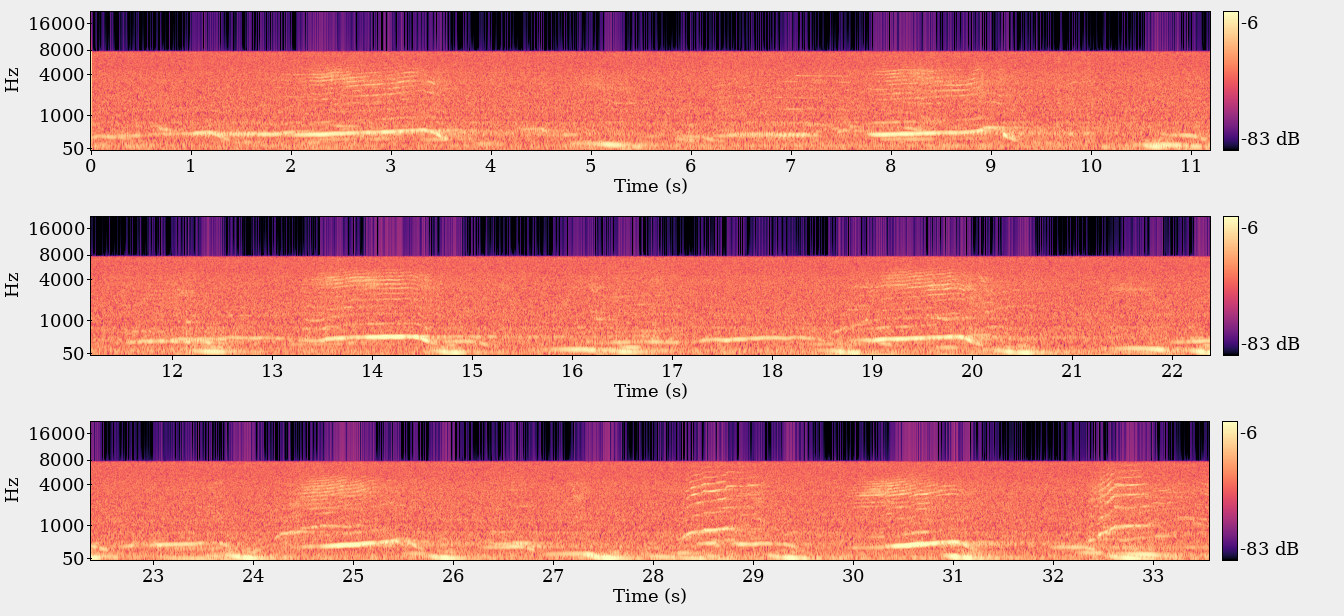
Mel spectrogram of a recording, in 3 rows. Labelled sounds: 1.9	3.3	humpback whale, 0.83 to 4.4 kHz
7.0	7.4	humpback whale, 3.8 to 4.0 kHz
7.7	8.9	humpback whale, 2.0 to 4.7 kHz
13.6	14.5	humpback whale, 0.83 to 5.1 kHz
18.8	20.0	humpback whale, 0.99 to 5.2 kHz
24.4	25.2	humpback whale, 0.80 to 4.2 kHz
28.4	29.1	humpback whale, 0.80 to 4.5 kHz
30.0	31.1	humpback whale, 2.8 to 4.5 kHz
32.5	33.5	humpback whale, 0.80 to 6.1 kHz

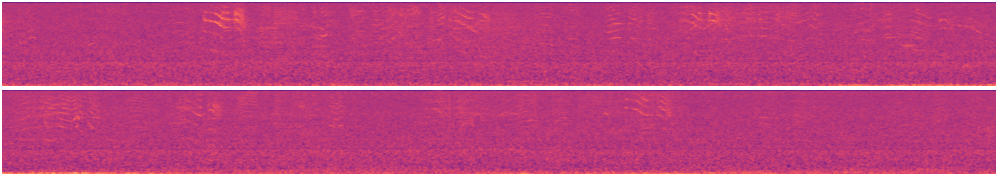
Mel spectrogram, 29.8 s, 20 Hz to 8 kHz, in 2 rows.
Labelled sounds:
3.0	4.1	Pacific white-sided dolphin, 3.0 to 5.8 kHz
6.7	7.0	Pacific white-sided dolphin, 3.6 to 4.5 kHz
8.0	8.3	Pacific white-sided dolphin, 1.7 to 1.9 kHz
9.0	9.3	Pacific white-sided dolphin, 2.8 to 3.1 kHz
13.6	14.6	Pacific white-sided dolphin, 3.4 to 4.5 kHz
15.6	16.2	Pacific white-sided dolphin, 2.7 to 6.0 kHz
17.5	17.8	Pacific white-sided dolphin, 4.1 to 4.4 kHz
18.5	18.8	Pacific white-sided dolphin, 4.8 to 5.1 kHz
22.7	22.9	Pacific white-sided dolphin, 2.7 to 2.9 kHz

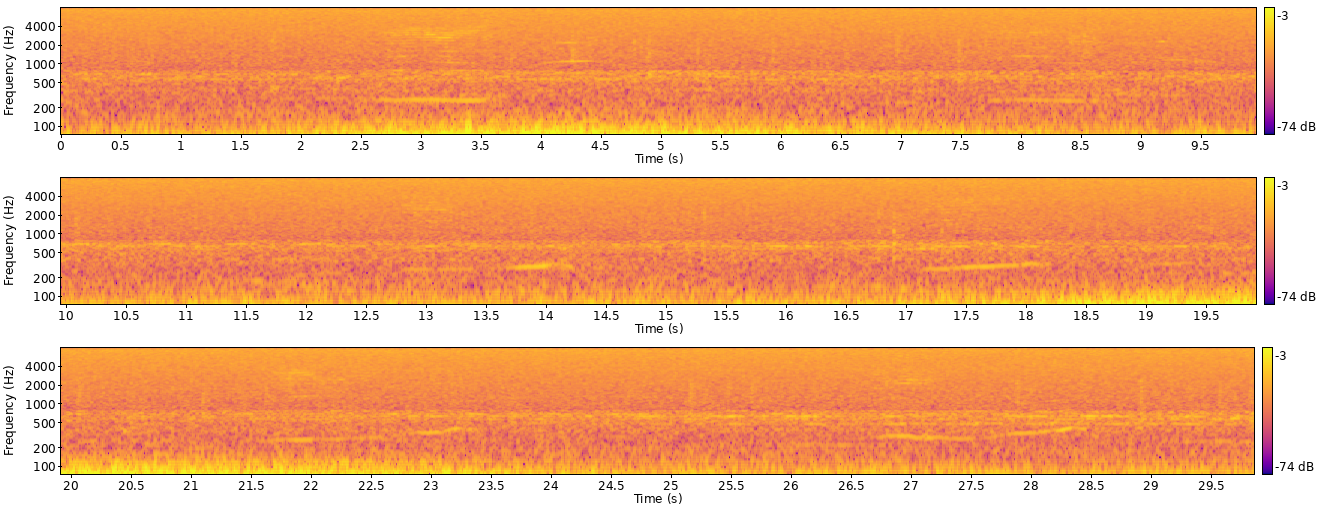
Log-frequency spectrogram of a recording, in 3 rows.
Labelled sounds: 2.9	3.4	humpback whale, 2.6 to 3.2 kHz
4.0	4.4	humpback whale, 1.0 to 1.2 kHz

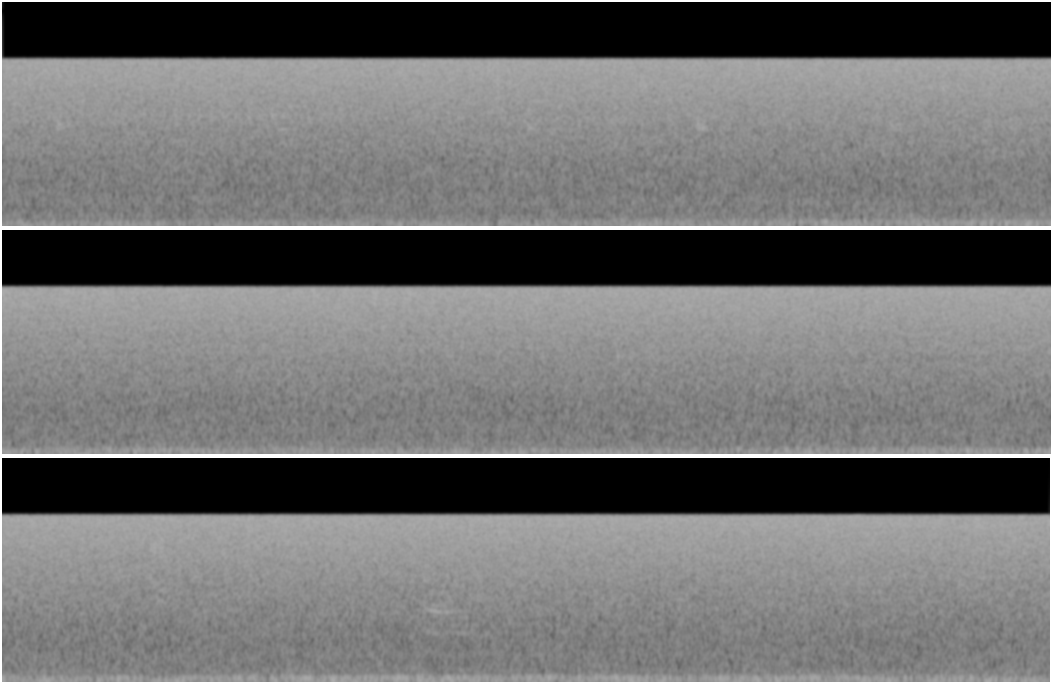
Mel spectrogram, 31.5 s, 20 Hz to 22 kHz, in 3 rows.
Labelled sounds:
25.0	25.8	killer whale, southern resident, 0.38 to 1.9 kHz

